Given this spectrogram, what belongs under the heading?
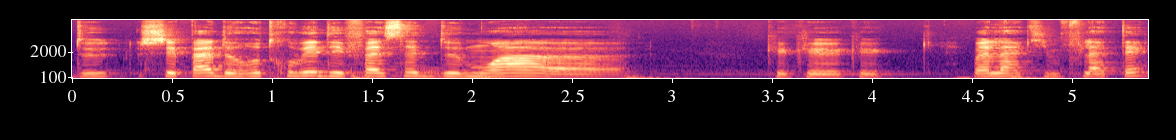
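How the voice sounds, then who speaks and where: On a very clean recording with a silent background, a woman at medium pitch speaks very slowly with fairly even intonation. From Paris, France. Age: 20s. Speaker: podcast guest. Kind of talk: casual chat. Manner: halting.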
